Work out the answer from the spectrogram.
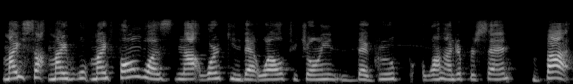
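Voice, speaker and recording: High-voiced, emotional, insistent mother. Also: unhurried, fairly bright tone. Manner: insistent, repeats herself, restarts often. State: emotional, near tears. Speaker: bereaved mother, guest. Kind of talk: emotional interview testimony.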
